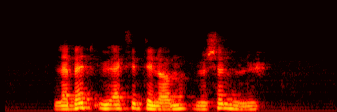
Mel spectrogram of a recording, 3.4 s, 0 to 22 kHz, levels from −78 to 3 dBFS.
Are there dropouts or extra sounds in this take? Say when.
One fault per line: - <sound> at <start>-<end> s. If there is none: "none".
none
